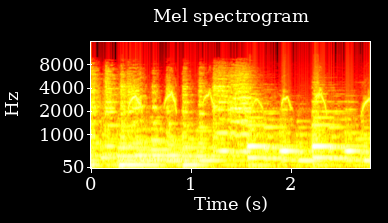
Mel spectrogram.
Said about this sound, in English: Bird songs are not just random notes. They are tunes produced for a specific purpose and bear a specific message.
